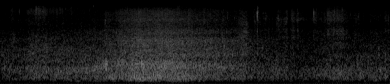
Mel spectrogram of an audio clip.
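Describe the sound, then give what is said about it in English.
Steady surf rolls and breaks onto a shore, a broad hissing wash that swells louder in the middle before easing off, with no voices. “They're running away from the waves.”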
